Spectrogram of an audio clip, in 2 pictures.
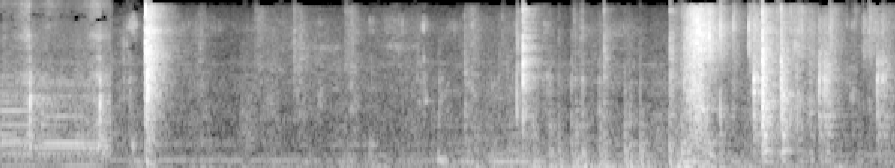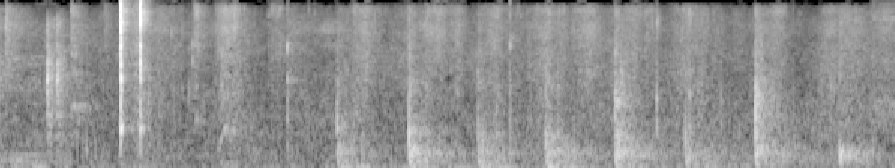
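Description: A few scattered sharp clicks and knocks of everyday handling, then evenly paced footsteps, about two a second, from two-thirds of the way in.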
